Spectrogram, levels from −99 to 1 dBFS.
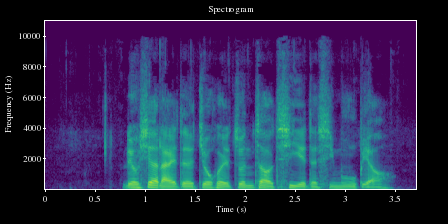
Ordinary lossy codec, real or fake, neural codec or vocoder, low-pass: MP3, 96 kbps; fake; vocoder, 44.1 kHz, 128 mel bands, Pupu-Vocoder; 9.9 kHz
